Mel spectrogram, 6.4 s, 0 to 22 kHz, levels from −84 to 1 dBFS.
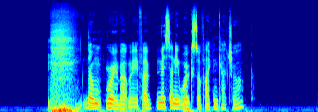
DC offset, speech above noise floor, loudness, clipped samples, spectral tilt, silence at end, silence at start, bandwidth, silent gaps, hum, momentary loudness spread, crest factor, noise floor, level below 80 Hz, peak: under 0.1%; 39 dB; -25 LUFS; under 0.1%; -5 dB/octave; 1.5 s; 0.95 s; 17 kHz; none; none; 12 LU; 20 dB; -64 dBFS; -30 dBFS; -6 dBFS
